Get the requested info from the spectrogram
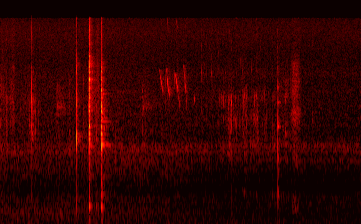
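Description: Steel vacuum flask being opened and poured: a few sharp clicks and knocks of the cap and cup about two seconds in, then liquid trickling into the cup, with a last small click near the end.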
